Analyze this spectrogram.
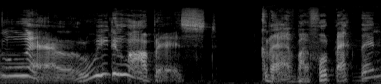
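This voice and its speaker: Someone puts on a character voice at an extremely high pitch, speaking at a fairly slow pace. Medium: short film. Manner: wry, ingratiating.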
